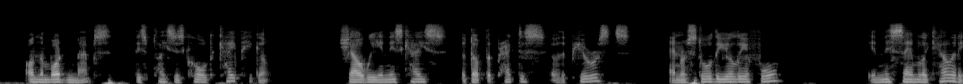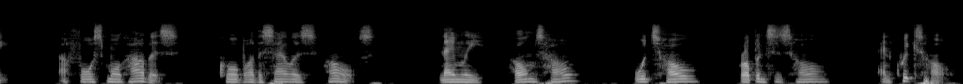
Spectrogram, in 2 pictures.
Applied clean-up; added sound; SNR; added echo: none; none; none; none.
